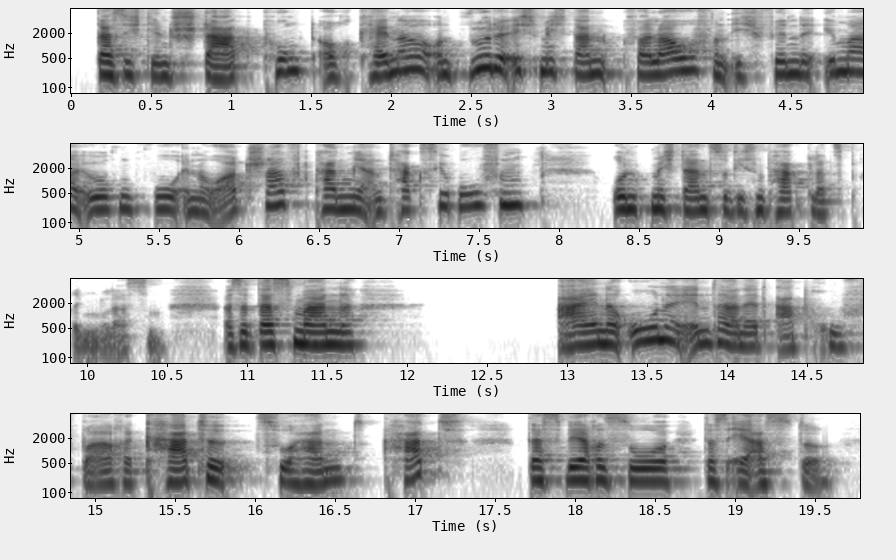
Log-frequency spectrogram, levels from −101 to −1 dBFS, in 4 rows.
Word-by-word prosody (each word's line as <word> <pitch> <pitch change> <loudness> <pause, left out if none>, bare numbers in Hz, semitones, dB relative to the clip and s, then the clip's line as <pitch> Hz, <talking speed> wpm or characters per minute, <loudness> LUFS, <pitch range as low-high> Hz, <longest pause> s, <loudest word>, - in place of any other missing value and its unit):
dass 205 -1 +4
ich 205 0 -3
den 185 -1 -2
Startpunkt 235 +10 +1
auch 180 0 -5
kenne. 235 +9 +1
Und 210 +1 -4
würde 275 0 +5
ich 250 0 -3
mich 240 0 -2
dann 215 +2 -1
verlaufen, 210 +1 +1
ich 185 +1 -9
finde 215 -1 -1
immer 235 -1 -1
irgendwo 210 +1 -2
in 185 - -5
'ne 175 -3 -4
Ortschaft, 260 +6 -3
kann 215 0 +2
mir 200 -4 -1
'n 180 +1 -6
Taxi 200 +7 -5
rufen 260 +2 -1 0.5
und 210 +1 +1
mich 210 0 +1
dann 195 +1 0
zu 195 0 -5
diesem 190 +2 -4
Parkplatz 180 -3 -5
bringen - - -14
lassen. - - -15 0.3
Also, 185 +3 0
dass 205 +2 +3
man 200 -1 +5 1.2
eine 210 +1 +4
ohne 250 -1 +3
Internet 195 -3 -1
abrufbare 165 0 -5
Karte 185 +3 +3
zur 175 -5 -3
Hand 190 +5 -3
hat, - - -1 0.4
das 200 0 0
wäre 200 0 +5
so 185 -1 +2 0.2
das 185 -1 -3
1. 160 +1 -4
200 Hz, 145 wpm, -24 LUFS, 185-220 Hz, 1.2 s, würde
